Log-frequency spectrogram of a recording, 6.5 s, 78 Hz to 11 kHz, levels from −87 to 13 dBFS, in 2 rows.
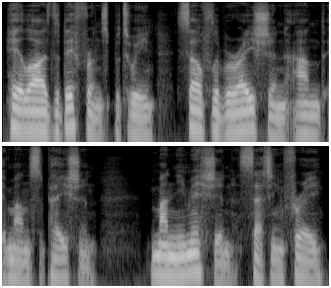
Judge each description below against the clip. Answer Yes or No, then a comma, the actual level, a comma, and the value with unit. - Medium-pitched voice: No, low, 105 Hz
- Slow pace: Yes, slow, 110 wpm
